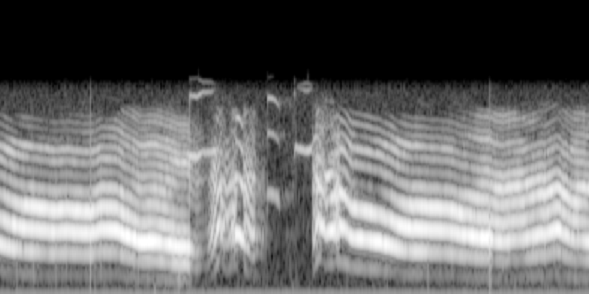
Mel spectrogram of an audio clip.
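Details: A pet dog vocalising loudly at her squeaky ball, a long sustained howl-like tone rich in harmonics, wavering slightly, broken near the middle by a brief squeaky, yelping burst before the drawn-out howl resumes.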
